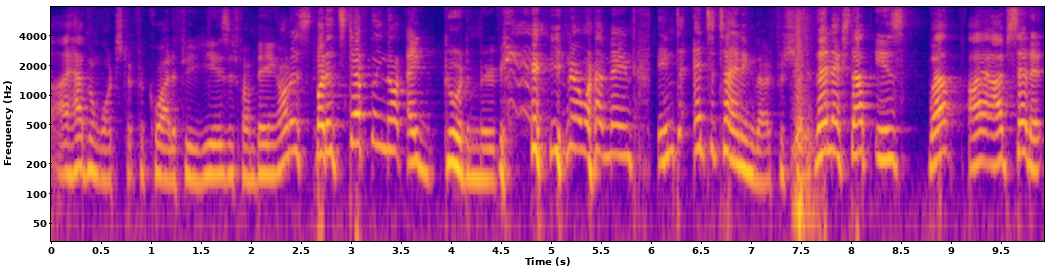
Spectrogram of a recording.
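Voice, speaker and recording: High-voiced man, casual and laughing. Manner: candid, swears freely, laughs often. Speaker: channel host. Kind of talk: casual movie recommendations.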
